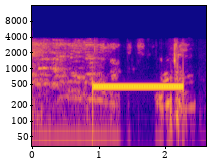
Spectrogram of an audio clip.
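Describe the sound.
A telephone tone from an incoming call: one loud, steady, even tone held for over a second, following a stretch of voices.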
